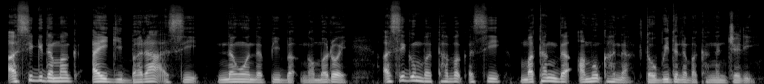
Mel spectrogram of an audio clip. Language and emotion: Manipuri, neutral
